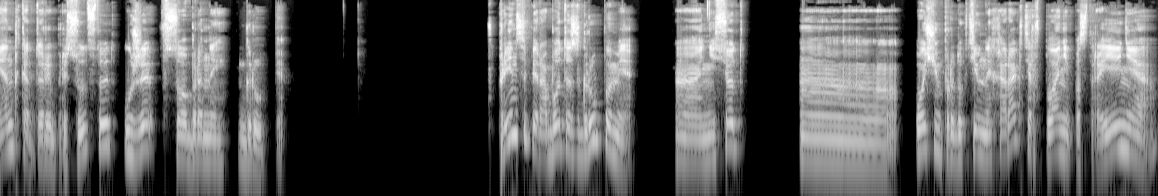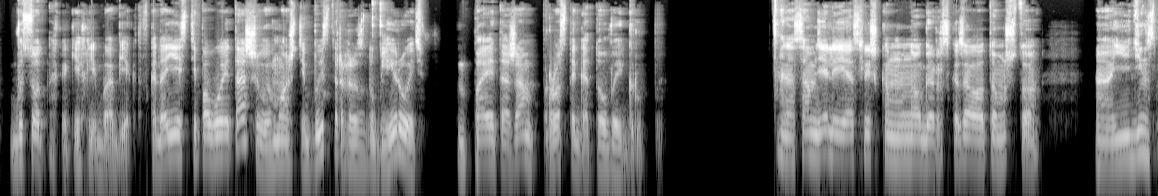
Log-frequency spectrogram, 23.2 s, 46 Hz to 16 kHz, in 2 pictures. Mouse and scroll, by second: 15.2 click.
